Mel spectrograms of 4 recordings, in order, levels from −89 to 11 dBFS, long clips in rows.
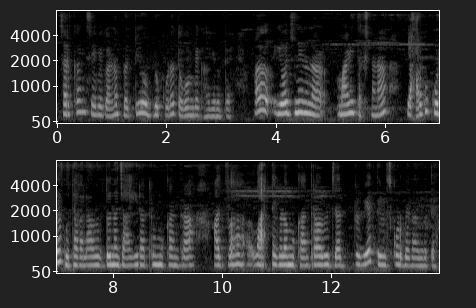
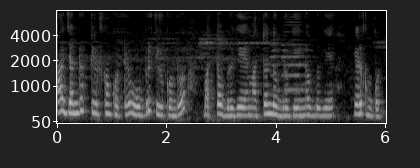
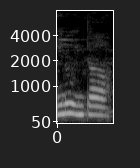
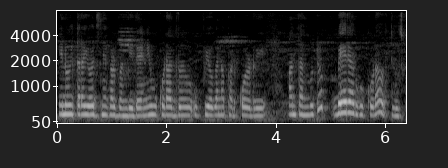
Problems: constant background noise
